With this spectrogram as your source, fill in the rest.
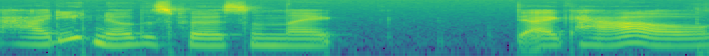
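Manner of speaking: usual speaking voice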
